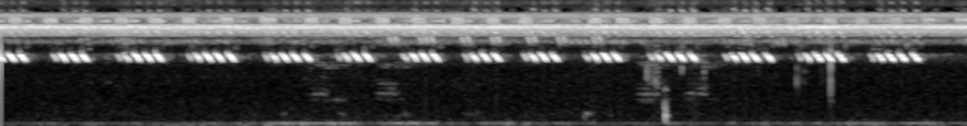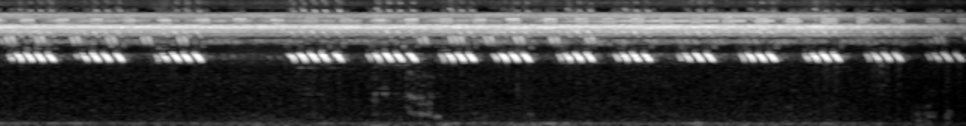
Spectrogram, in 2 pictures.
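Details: Chorus of night crickets, short buzzy chirps repeating rhythmically over a shrill continuous hum, briefly pausing mid-way before resuming, fading out at the end.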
